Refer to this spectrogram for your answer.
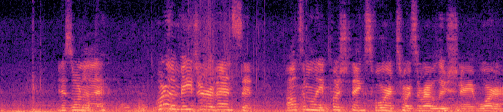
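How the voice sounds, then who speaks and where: Someone with a Boston accent talks at a very fast pace, with noticeable background noise behind the voice. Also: woman. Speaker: tour guide. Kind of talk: guided tour narration. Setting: outdoors.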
